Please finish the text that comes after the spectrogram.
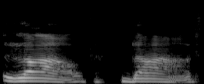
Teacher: the Gallic L is lav, lav. You see, so the tongue goes against the bottom teeth. So you can see my lav.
